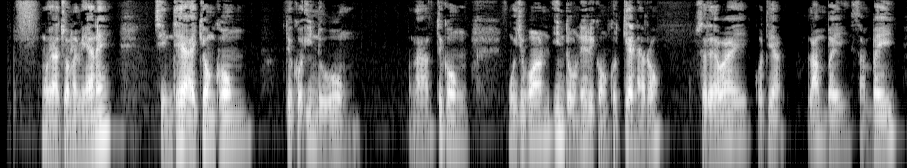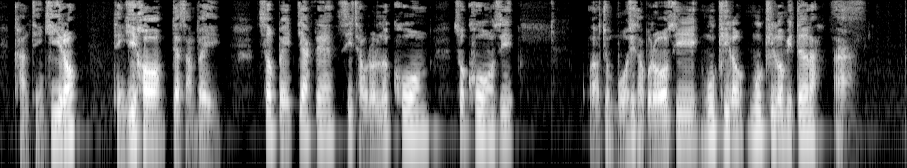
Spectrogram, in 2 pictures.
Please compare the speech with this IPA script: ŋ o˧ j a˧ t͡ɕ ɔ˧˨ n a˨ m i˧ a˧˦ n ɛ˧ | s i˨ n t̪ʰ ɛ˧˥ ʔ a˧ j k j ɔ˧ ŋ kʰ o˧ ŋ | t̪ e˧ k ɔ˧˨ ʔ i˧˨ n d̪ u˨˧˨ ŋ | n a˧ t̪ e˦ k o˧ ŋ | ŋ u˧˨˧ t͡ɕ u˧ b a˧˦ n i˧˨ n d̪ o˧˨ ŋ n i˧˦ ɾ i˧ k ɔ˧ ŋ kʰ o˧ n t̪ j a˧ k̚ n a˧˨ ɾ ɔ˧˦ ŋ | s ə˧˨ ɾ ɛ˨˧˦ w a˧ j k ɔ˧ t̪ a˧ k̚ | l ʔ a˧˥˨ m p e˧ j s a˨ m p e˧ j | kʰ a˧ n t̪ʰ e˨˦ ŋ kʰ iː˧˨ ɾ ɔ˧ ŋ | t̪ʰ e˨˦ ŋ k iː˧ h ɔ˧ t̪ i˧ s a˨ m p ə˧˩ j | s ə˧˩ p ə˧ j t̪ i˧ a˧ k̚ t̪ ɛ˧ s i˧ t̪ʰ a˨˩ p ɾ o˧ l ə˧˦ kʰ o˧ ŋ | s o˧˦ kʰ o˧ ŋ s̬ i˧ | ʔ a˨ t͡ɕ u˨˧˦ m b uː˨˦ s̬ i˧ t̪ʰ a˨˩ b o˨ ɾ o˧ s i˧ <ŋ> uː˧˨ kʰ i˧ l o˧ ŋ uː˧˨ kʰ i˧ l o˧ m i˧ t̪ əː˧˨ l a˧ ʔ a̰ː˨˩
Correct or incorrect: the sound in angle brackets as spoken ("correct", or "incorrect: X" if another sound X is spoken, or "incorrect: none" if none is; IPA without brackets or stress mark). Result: correct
